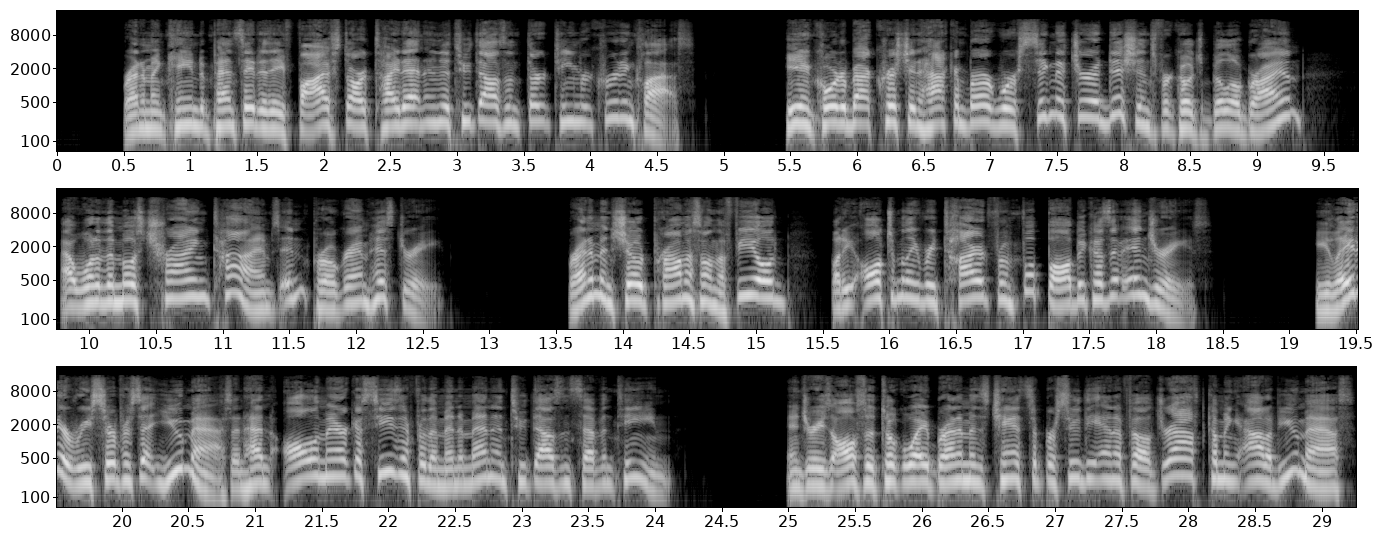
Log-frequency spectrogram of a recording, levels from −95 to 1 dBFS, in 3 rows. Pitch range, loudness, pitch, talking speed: 175-225 Hz, -21 LUFS, 200 Hz, 170 wpm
